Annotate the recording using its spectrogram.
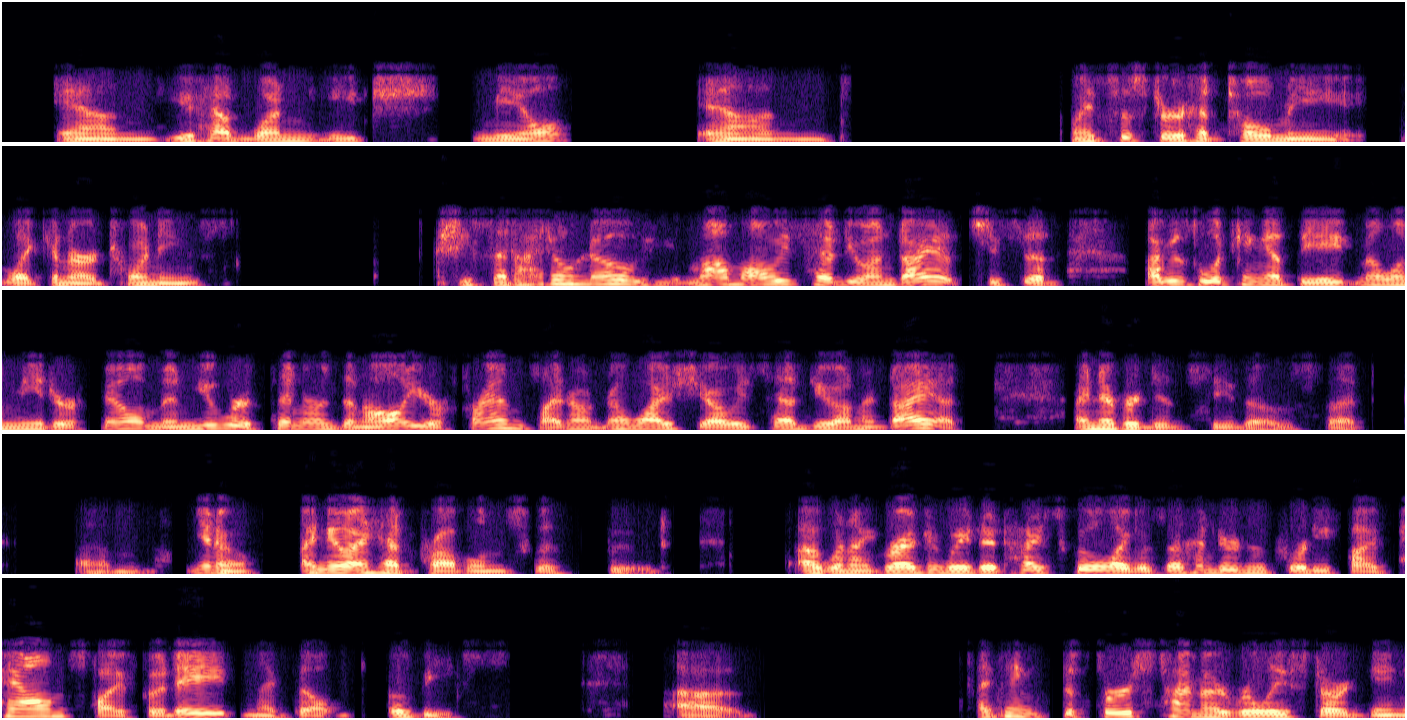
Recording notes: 100 Pounders Phone Meeting.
